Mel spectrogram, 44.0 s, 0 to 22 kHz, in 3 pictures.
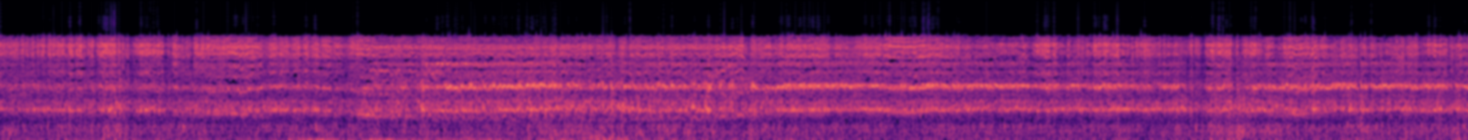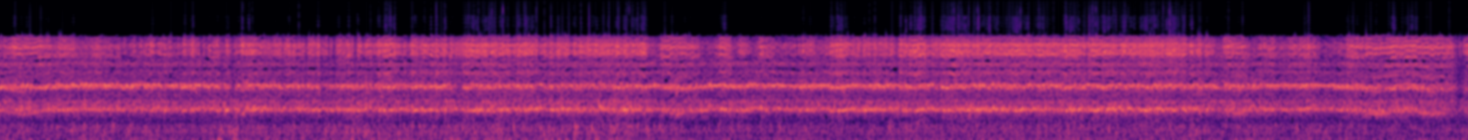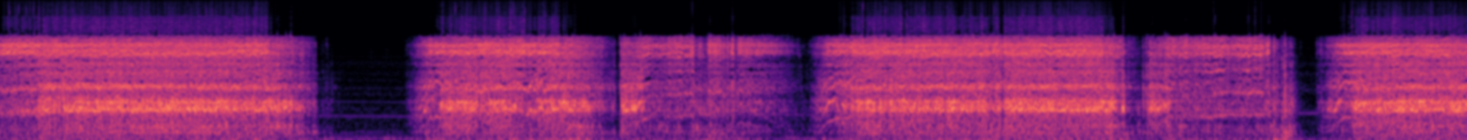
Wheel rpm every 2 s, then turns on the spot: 230, 220, 190, 200, 230, 230, 230, 230, 230, 230, 230, 230, 240, 230, 210, 190, 50, 120, 100, 180, 140, 120.
none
